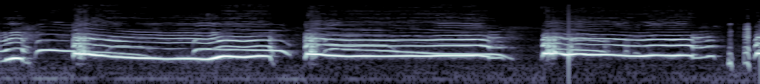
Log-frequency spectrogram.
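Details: Excited by visiting family and a neighbor, Tonka the Alaskan Malamute gives three long howls, each steady then sliding gently downward, separated by brief silences, with a few short yips at the close.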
